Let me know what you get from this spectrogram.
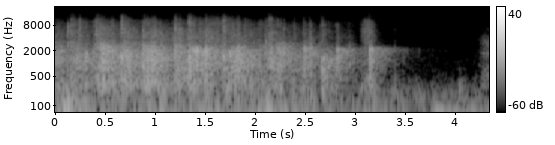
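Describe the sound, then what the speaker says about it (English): Applause from the audience at a regional conference of heads of anti-corruption agencies, a fairly quiet, fluttering spread of clapping with a few sharper claps that thins out and fades near the end. "we clap hands while we are"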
